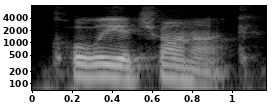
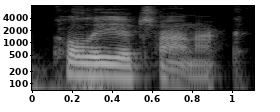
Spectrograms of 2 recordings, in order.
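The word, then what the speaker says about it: Kolyachonok: So, if you go with the NHL pronunciation guide, it is coach. Kolichanak. Kolichanak.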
